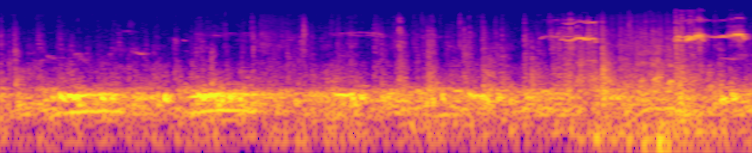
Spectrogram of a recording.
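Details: Young pigeons, a small weak one feeding stronger, well-developed youngsters; murmuring overlapping coos, a few louder rising swells early, later thin high whistled peeps.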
